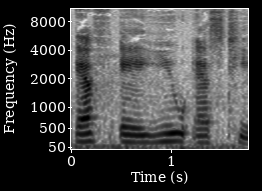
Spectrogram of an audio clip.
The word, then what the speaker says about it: Faust: that for the people F a UST we call it Faust ok that's the pronounced ination of Faust I just wanted people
